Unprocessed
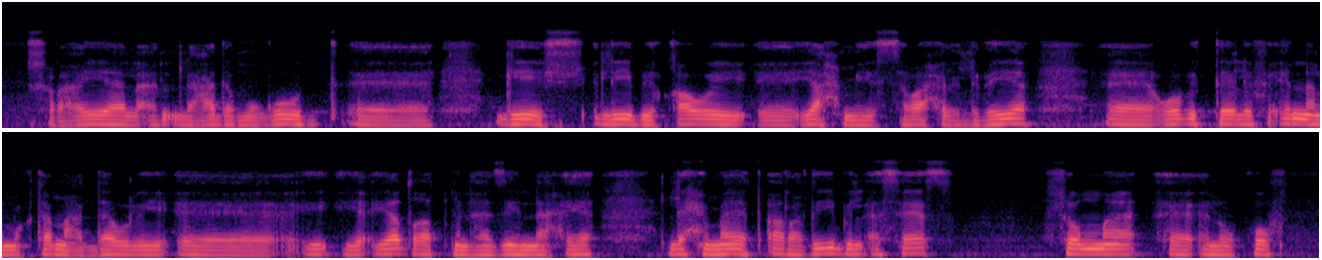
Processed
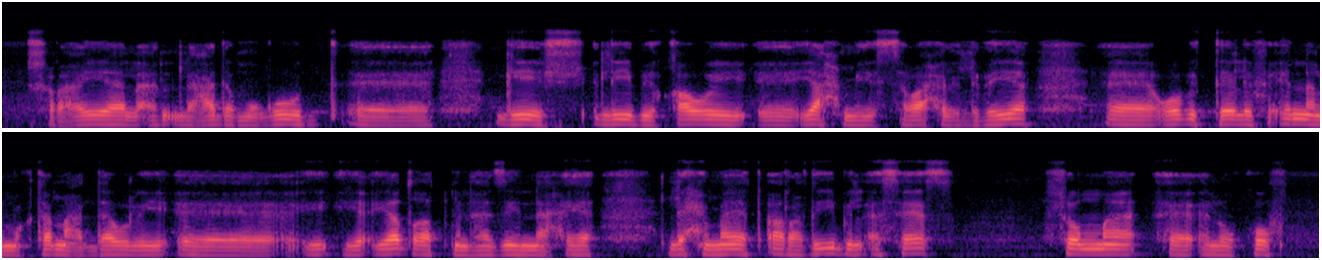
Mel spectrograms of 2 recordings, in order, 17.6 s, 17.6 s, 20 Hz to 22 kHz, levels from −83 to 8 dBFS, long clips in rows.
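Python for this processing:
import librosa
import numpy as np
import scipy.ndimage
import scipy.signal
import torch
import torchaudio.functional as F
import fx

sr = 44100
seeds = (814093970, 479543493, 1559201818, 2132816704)

y = fx.bass_treble(x, sr, bass_db=-15, treble_db=4)
y = y * librosa.db_to_amplitude(3.0)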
